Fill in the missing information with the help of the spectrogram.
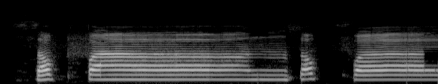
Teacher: Jadi bunyinya di antara bunyi N dan bunyi NG ya. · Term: ikhfa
